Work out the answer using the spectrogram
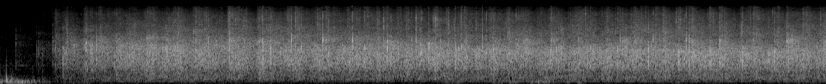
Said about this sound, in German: Komm, ich will, dass er aufsteht und klatscht. Danke, Zentralwerk.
